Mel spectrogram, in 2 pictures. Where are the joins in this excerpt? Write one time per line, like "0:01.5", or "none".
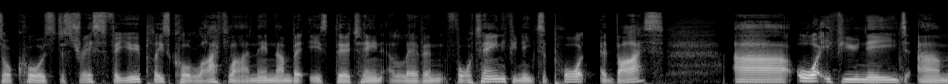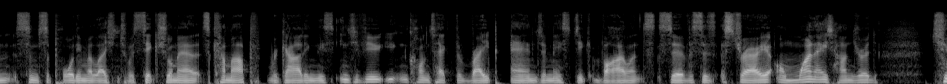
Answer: none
